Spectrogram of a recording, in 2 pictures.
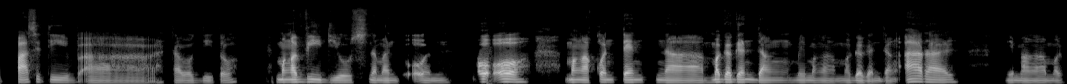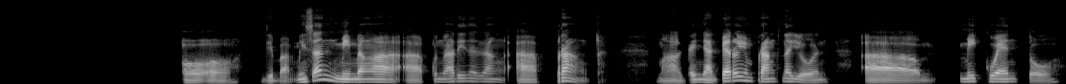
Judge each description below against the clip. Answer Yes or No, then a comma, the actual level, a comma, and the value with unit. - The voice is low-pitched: Yes, low, 105 Hz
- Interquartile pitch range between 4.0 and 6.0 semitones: Yes, average, 4.5 semitones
